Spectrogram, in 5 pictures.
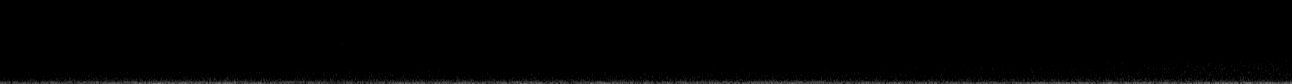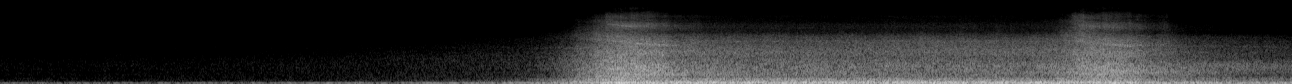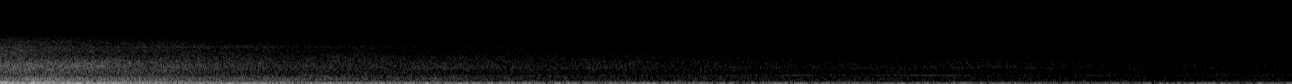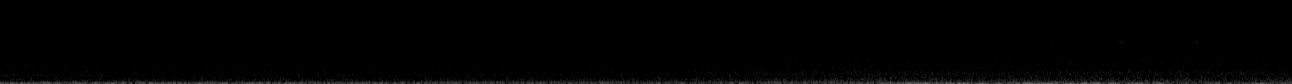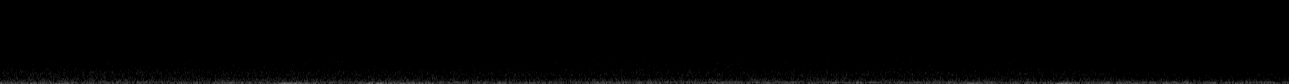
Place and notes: Schönhausen, Elbe, train bridge - ICE passing
ICE train crosses river Elbe direction Berlin
(SD702, Audio technica BP4025)
Hämerten, Germany, 19 May 2012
